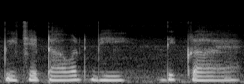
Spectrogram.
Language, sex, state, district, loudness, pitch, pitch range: Hindi, female, Uttar Pradesh, Saharanpur, -19 LUFS, 195 Hz, 190-205 Hz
